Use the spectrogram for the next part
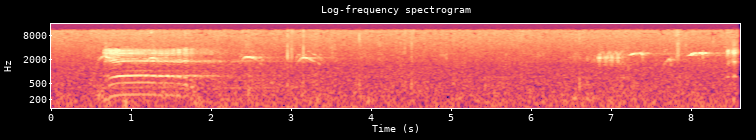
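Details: In a grassy meadow where sheep are feeding, one sheep lets out a single trembling bleat lasting about a second. Scattered small bird calls come afterwards against a rumbling, breezy background.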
